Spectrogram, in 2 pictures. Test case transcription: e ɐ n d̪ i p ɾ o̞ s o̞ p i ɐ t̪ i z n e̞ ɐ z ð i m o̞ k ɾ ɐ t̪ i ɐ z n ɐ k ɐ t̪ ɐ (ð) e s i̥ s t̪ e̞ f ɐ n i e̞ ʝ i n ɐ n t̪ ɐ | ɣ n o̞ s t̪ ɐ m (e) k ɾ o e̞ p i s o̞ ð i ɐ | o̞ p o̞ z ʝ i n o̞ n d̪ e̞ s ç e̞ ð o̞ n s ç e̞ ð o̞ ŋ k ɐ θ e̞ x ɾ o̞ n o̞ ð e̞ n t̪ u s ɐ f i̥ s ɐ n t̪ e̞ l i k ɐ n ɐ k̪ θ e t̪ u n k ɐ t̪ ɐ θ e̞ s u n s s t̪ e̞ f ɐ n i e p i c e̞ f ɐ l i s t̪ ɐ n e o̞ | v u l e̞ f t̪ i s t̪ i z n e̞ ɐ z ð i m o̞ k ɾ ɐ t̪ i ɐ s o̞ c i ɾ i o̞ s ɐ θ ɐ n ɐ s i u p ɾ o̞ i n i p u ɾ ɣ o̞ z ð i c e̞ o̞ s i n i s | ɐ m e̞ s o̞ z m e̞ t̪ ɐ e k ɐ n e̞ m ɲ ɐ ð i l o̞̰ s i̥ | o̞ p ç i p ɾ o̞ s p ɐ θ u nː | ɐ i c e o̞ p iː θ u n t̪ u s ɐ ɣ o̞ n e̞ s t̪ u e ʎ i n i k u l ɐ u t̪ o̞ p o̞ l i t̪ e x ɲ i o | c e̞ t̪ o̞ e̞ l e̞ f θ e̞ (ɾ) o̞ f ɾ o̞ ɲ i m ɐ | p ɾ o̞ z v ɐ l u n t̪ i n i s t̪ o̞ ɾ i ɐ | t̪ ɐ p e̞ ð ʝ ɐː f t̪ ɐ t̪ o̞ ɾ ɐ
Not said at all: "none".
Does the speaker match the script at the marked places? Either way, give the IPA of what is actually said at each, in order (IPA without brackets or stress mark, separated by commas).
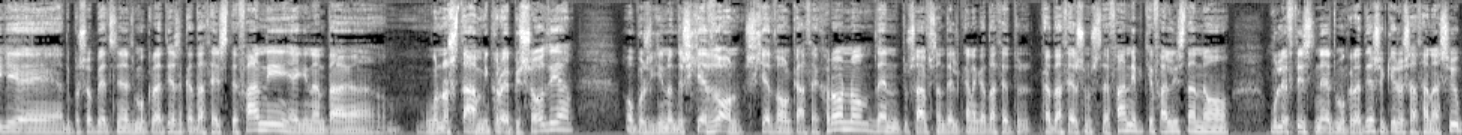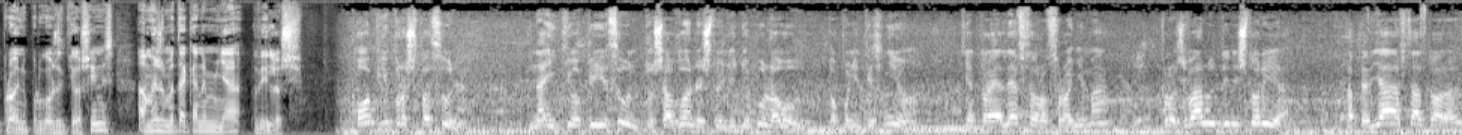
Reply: θ, i, ɾ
